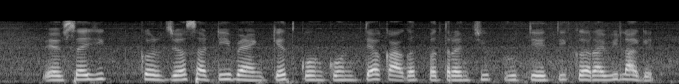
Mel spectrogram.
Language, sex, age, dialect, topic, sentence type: Marathi, female, 25-30, Standard Marathi, banking, question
